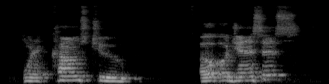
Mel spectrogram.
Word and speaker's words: oogenesis: And pronounce again, oogenesis? Oogenesis, yeah. Not oogenesis? It's not oogenesis, right? The good thing is, the names of the cells carry over.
